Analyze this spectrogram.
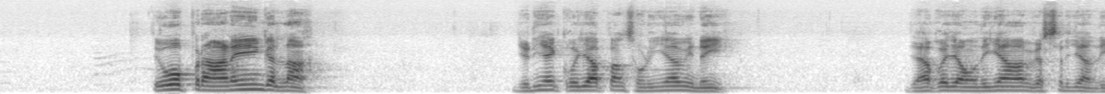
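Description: An elderly man speaks steadily into a microphone, in bursts with pauses.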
